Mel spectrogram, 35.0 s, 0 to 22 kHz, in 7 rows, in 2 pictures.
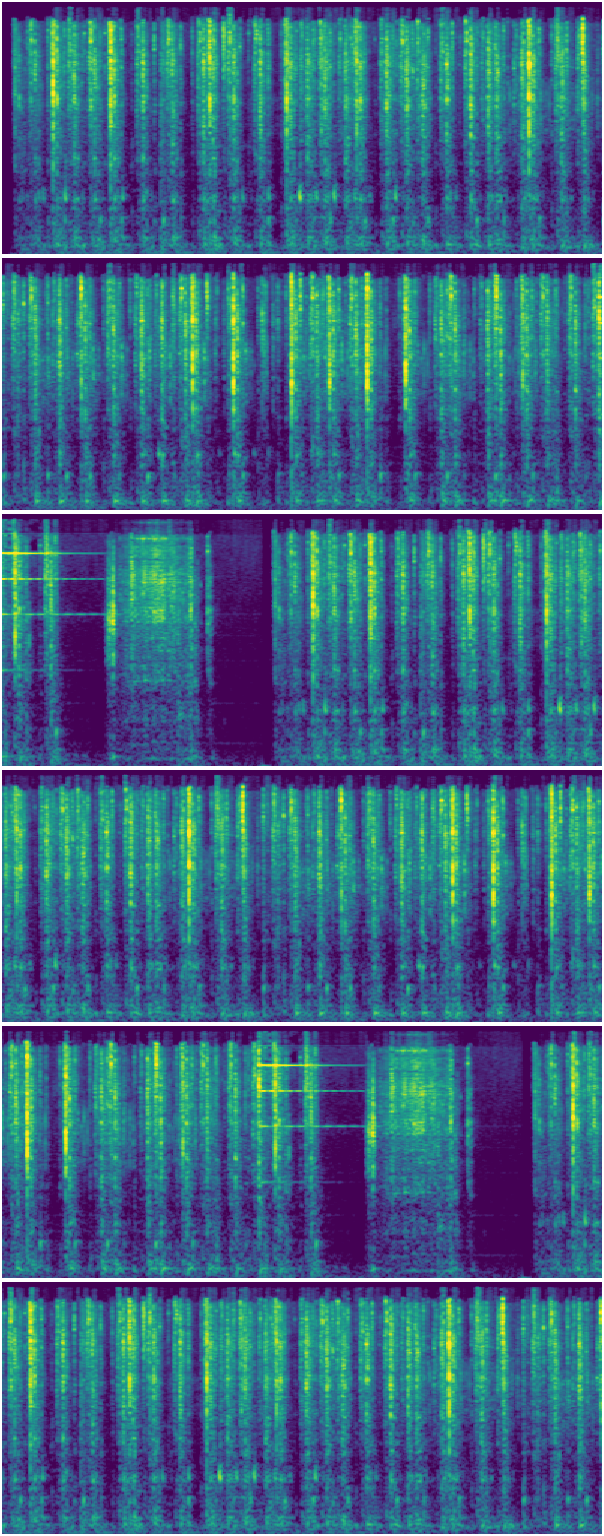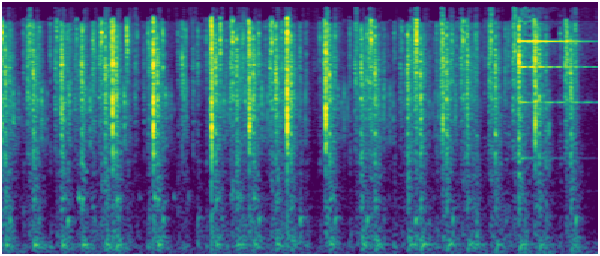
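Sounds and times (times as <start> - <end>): typewriter keys clacking: 0.1 - 34.9
typewriter carriage return rattle: 0.2 - 11.8, 12.4 - 34.9
typewriter bell ding: 9.8 - 11.6, 21.9 - 23.8, 34.1 - 34.9.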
